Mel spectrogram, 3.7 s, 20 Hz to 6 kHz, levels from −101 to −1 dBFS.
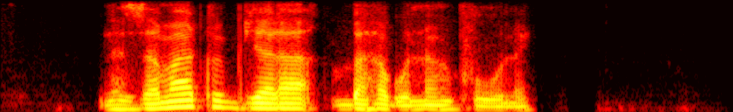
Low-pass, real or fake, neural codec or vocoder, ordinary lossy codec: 5.4 kHz; fake; codec, 16 kHz, 8 kbps, FunCodec, trained on Chinese and English, 25 frames a second; Opus, 32 kbps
